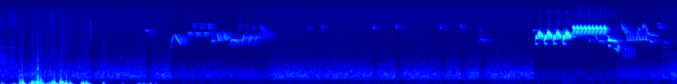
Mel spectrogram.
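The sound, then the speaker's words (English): Fox sparrow song mixed with other birdsong: high, warbled phrases in the first half and a louder, bright phrase later on, over steady low background noise with scattered faint chirps. “Fox Sparrow mixed in there.”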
